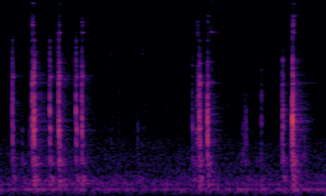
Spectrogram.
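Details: Rebuilt Triumph Spitfire transmission turned by hand: irregular sharp clicks in small clusters, mechanical rattle inside; synchro rings seem very loose, cause not pinned down.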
